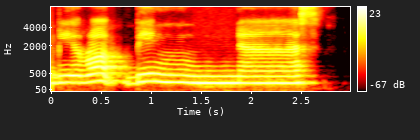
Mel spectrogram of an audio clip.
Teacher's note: Jadi kalau nampak mim sabdu, nun sabdu, ingat kena dengung. Dengung kat hidung, bacaannya 2 harakat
